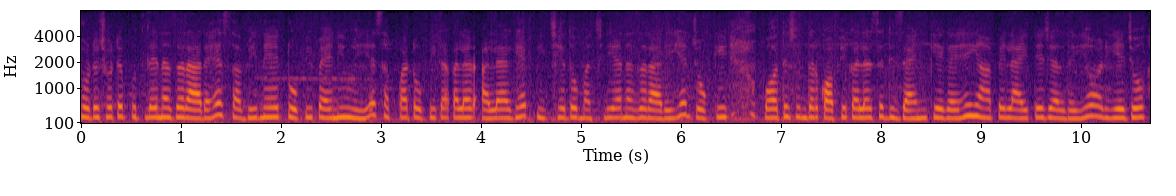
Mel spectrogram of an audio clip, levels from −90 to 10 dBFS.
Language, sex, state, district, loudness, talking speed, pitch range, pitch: Hindi, female, Uttar Pradesh, Jalaun, -24 LUFS, 265 wpm, 225-245 Hz, 235 Hz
